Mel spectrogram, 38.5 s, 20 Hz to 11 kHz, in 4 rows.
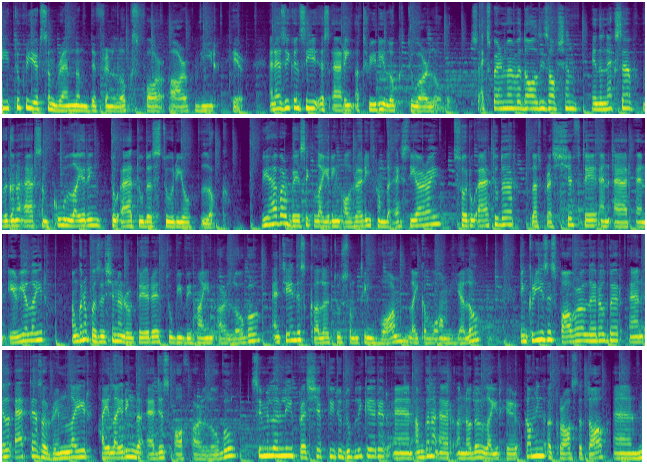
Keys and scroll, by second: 6.0 ctrl+z, 7.2 z, 12.9 ctrl+z, 15.5 `, 18.3 shift+z, 18.6 shift+a, 20.9-23.0 typing, 24.3 g, 26.6 shift+z, 26.9 r, 27.5 g, 28.6-32.1 typing, 28.7 Return, 33.7 z, 34.1 shift+d, 34.4 r, 36.0 s, 36.3 g, 37.5 5, 37.7 0, 37.8 Return.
